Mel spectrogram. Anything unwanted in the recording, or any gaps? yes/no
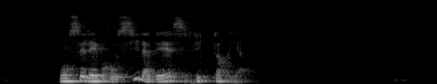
no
